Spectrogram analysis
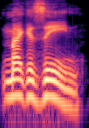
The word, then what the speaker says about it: magazine: about the word magazine? Magazine. It would be at the end.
